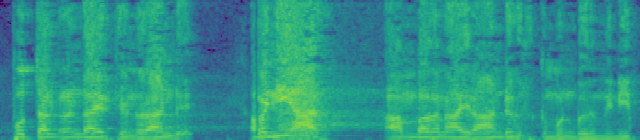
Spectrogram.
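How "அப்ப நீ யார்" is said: high, loud shouted question; rousing shout. Real, not acted. Orator asking the crowd who they really are, shouting.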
